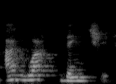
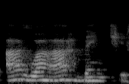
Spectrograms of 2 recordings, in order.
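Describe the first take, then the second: First: "aguardente" run together with a single A; fused word. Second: "água ardente" said slowly as two words, both A's sounded; two words apart. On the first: Teacher shows students the real fused pronunciation. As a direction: say "aguardente" as one smooth word. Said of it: "você só fala aguardente". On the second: Teacher shows students the unfused words, slowly separated. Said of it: "porque você não pronuncia dois As". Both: Shown as a demonstration.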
